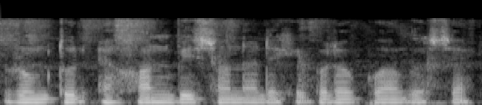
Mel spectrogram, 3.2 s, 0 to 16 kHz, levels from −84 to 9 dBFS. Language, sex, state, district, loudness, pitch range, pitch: Assamese, male, Assam, Sonitpur, -18 LUFS, 120-125 Hz, 120 Hz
